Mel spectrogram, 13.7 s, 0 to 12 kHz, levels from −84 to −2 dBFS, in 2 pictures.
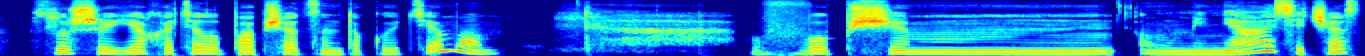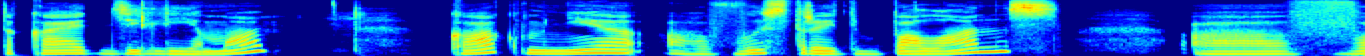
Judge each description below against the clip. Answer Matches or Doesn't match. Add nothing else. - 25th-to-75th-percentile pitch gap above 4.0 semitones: Doesn't match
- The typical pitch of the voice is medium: Matches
